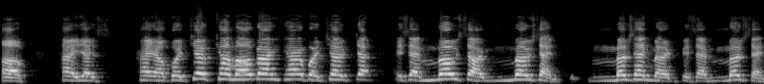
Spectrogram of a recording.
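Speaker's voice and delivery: dumb-guy voice, stumbling and fumbling over words. Showing how comics copy a dumb guy voice: Brian Regan dumb guy voice. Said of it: "copies Brian Regan's dumb guy voice".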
